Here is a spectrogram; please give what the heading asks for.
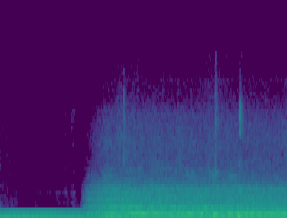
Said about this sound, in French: Je me rends à Tourcoing près de Lille, alors je ne résiste pas à vous mettre les ambiances de mon métro préféré pour commencer cet épisode.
